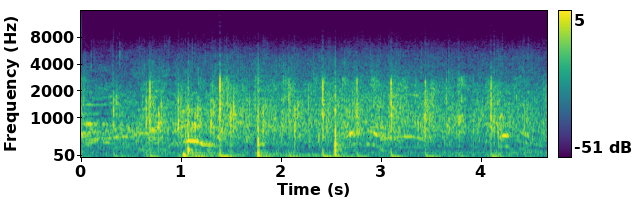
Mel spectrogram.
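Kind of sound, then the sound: crowd, audience applauding and clapping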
